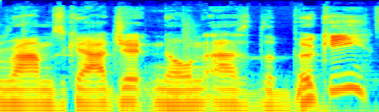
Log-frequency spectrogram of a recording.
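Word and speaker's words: BU-GI: gadget known as the Boogie. I originally thought it was meant to be pronounced Buggy, but Ubisoft called it Boogie, so yeah, we'll run with that.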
